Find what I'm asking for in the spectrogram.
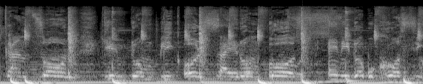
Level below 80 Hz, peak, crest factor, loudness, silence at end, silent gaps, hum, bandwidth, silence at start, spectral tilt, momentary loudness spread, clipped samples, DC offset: -14 dBFS; 0 dBFS; 12 dB; -13 LUFS; 0 s; none; none; 16 kHz; 0 s; -5 dB/octave; 4 LU; under 0.1%; under 0.1%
